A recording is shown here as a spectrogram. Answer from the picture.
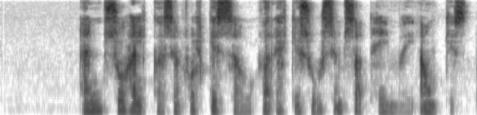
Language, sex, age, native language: Icelandic, female, 40-49, Icelandic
